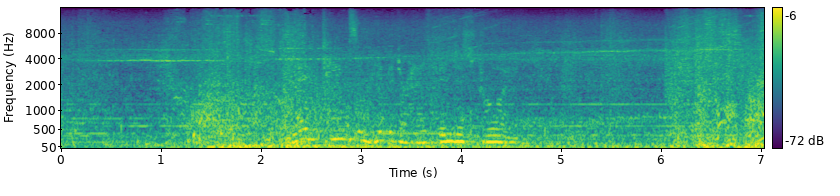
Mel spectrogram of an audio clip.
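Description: Magic spells and weapons clash and crackle in a busy game battle.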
